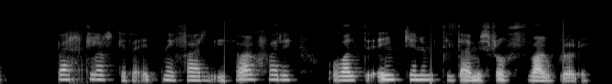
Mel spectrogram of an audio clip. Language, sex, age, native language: Icelandic, female, 30-39, Icelandic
